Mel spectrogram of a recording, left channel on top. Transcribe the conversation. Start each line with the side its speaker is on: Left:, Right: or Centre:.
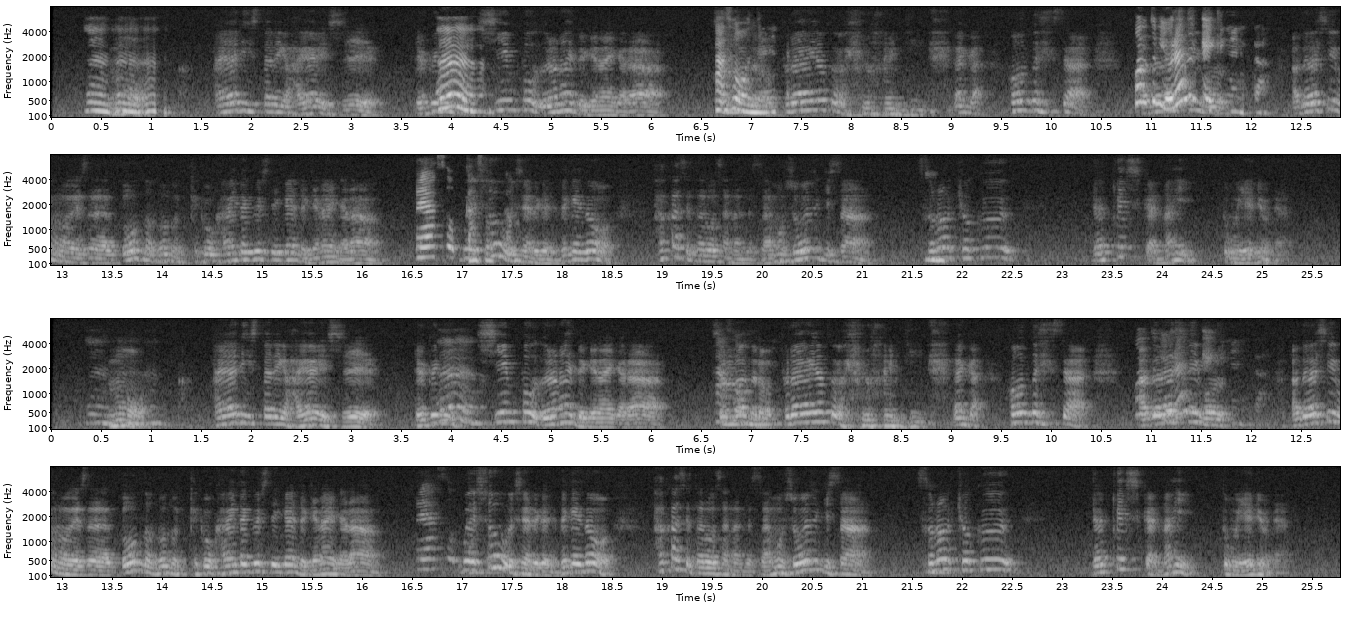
Left: うん、
Right: も
Left: うん、うん。
Right: う、流行り廃りが早いし、逆に新譜を売らないといけないから、
Left: うん。
Right: そのなんだろう、
Left: あ、そうね。
Right: プライドとかいう前に、<laughs> なんか、本当にさ、
Left: 本当に売らなきゃいけないのか。
Right: 新しいもの、新しいものでさ、どんどんどんどん曲を開拓していかないといけないから、
Left: それはそうか、
Right: ここで勝負しないといけない。
Left: そうか。
Right: んだよだけど、博士太郎さんなんてさ、もう正直さ、その曲
Left: うん
Right: だけしかないとも言えるよね。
